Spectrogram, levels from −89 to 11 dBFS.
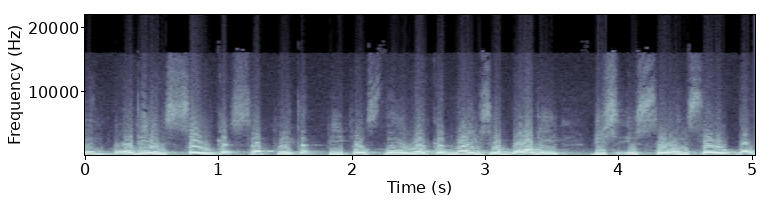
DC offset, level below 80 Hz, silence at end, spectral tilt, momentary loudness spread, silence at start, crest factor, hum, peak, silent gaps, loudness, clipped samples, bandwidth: under 0.1%; -30 dBFS; 0 s; -5.5 dB/octave; 4 LU; 0 s; 4 dB; none; 0 dBFS; none; -5 LUFS; 6%; 16.5 kHz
